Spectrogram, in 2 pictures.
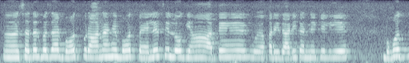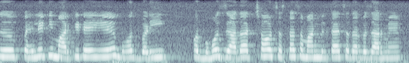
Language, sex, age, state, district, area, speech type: Urdu, female, 30-45, Delhi, East Delhi, rural, spontaneous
